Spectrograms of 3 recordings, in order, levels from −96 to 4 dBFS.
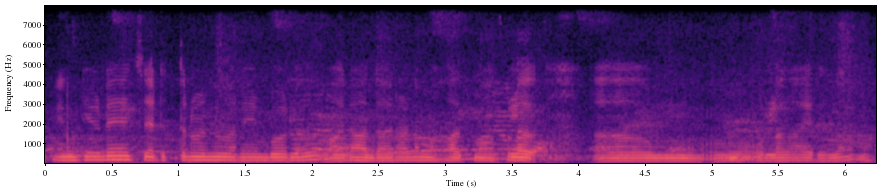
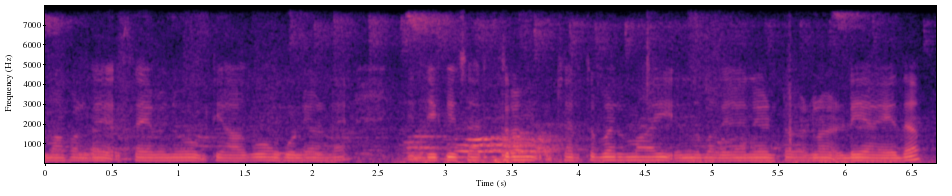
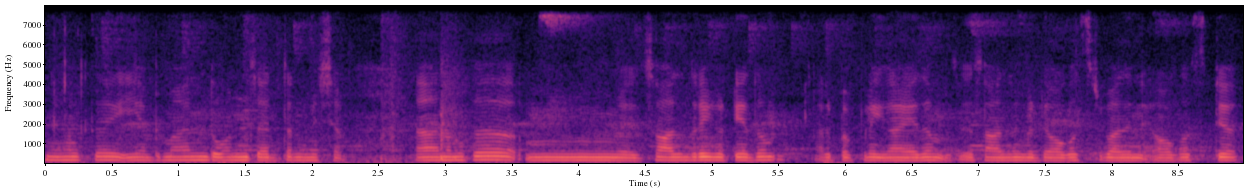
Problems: background sounds at intervals, low volume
